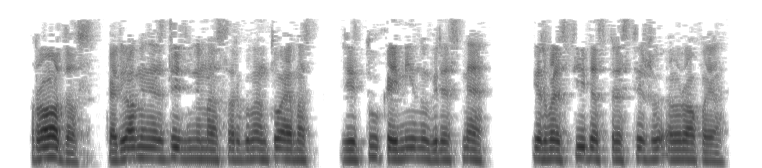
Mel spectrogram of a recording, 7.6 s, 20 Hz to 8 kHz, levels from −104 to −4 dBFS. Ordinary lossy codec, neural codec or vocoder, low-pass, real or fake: MP3, 24 kbps; none; 7.2 kHz; real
